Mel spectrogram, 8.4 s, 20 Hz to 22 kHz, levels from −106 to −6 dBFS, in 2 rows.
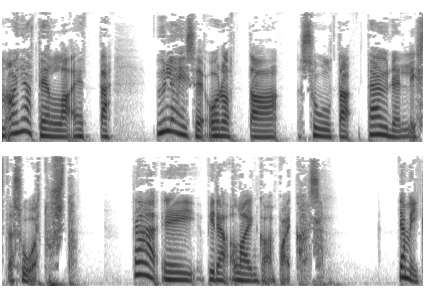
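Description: Throughout the clip the speech has a watery, swirling quality, with sibilants turning metallic and softened consonant attacks. The damage is plainly audible. The likely cause is MP3 compression at a low bitrate, around 64 kbps to judge by the sound. Short of bits, the encoder let weak frequency components blink on and off between frames, and that flickering is what makes the sound swirl.

At 4.54 s, right after "yleisö odottaa sulta täydellistä", the speech jumps forward with a brief smeared blip rather than a sharp click. The same happens from 7.07 to 7.09 s, after "ei pidä lainkaan". Both are compressed frames skipped. Each time about 70 ms of audio goes missing, which fits three MP3 frames of 26.1 ms. Because neighbouring frames overlap, the join smears instead of clicking.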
